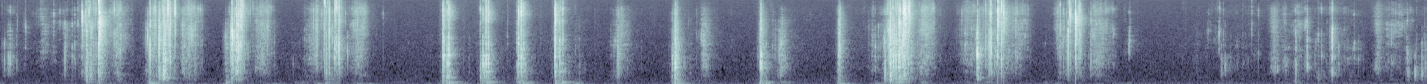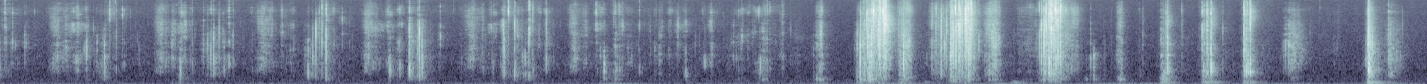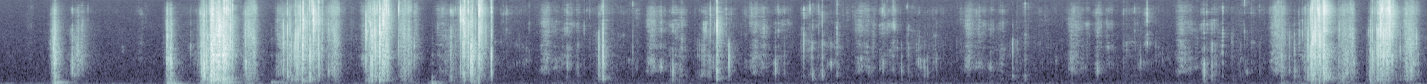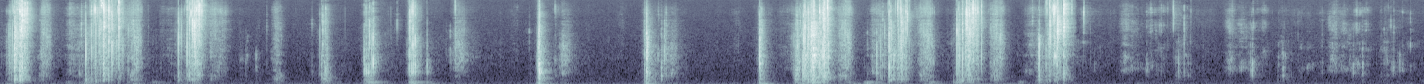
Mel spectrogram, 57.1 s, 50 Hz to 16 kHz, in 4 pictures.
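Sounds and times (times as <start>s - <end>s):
crunchy slime crackling pops: 0.5s - 3.7s, 4.4s - 11.1s, 22.4s - 28.4s, 29.0s - 29.5s, 30.2s - 37.3s, 40.3s - 48.6s, 49.2s - 49.7s, 50.4s - 53.6s.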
